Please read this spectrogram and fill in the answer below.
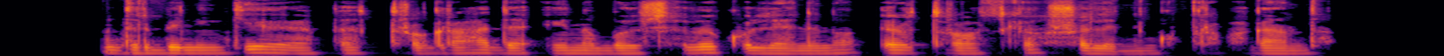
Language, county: Lithuanian, Kaunas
